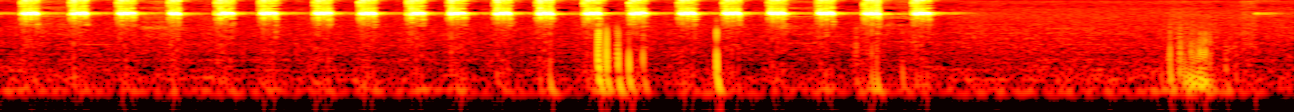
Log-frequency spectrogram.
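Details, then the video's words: A cricket chirps rapidly in short shrill pulses about four a second, then falls silent after four and a half seconds; a couple of dull thumps and a brief low rustle follow. The sound is used to scare rats away. "suara jangkrik ampuh bisa mengusir tikus"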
